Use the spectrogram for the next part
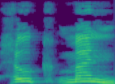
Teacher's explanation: Kaf ada sukun, kena baca dengan angin. Sikit sahaja. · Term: Sifat huruf kaf hamas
